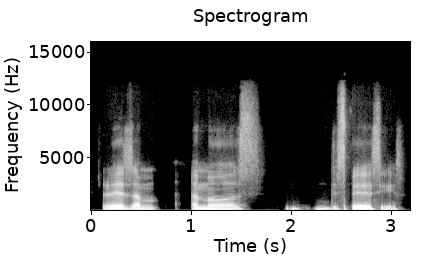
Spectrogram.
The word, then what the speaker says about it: Les amours dispersées: How would you pronounce the title of it again? – Les amours dispersées. – Les amours dispersées. – Yeah, quite good.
